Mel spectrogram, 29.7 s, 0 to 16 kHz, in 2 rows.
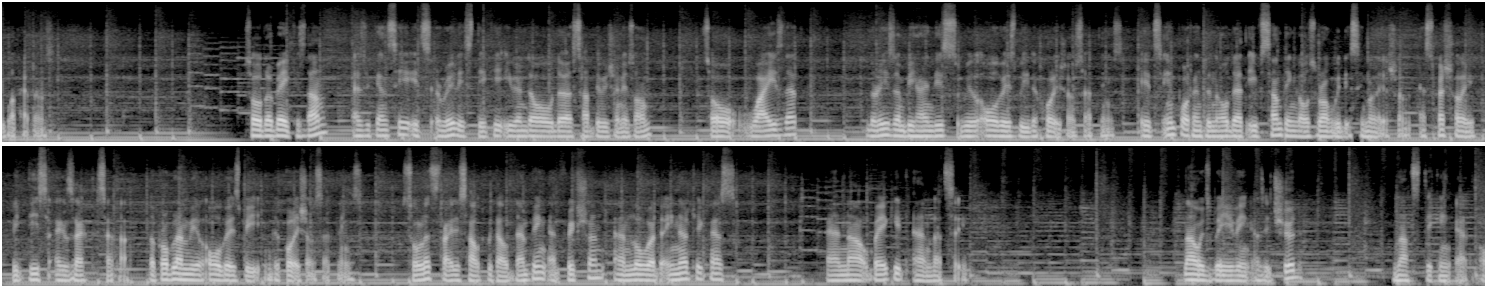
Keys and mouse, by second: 1.9 click, 2.6 shift+click, 2.8 shift+click, 3.5-3.9 drag, 5.2 space, 5.9 click, 9.3 click, 10.3 click, 13.2 click, 26.5 click, 27.6 space, 28.0 click, 29.2 space, 29.5 drag.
